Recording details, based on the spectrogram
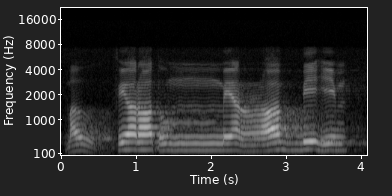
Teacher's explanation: Tanwin berjumpa dengan mim dibaca idgham biguna ya.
